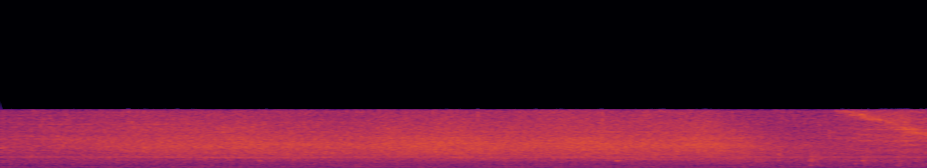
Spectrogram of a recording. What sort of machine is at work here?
pump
